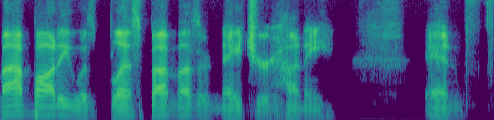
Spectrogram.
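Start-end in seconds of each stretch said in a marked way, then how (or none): none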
